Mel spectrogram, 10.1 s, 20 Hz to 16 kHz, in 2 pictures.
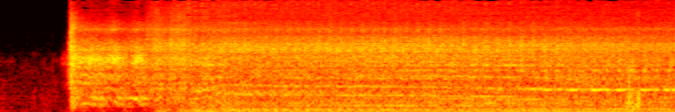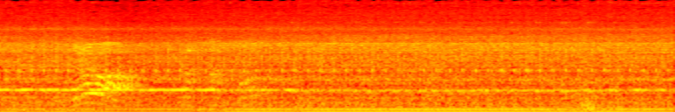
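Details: Seat Cordoba 1.6 first start after head gasket replacement; catches right away and settles into a smooth, even idle without misses or knocks; normal start and idle.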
